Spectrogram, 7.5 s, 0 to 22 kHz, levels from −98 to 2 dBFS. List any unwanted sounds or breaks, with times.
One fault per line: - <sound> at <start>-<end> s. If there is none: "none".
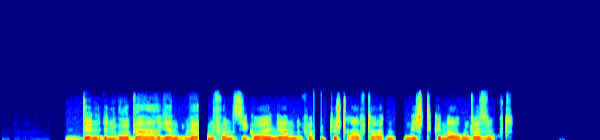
- dropout at 2.5-2.6 s
- dropout at 3.9-4.0 s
